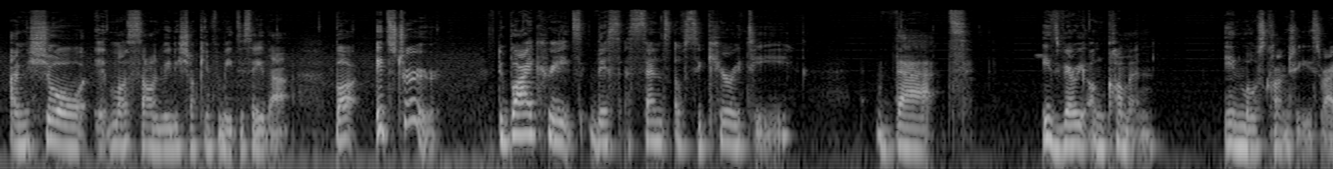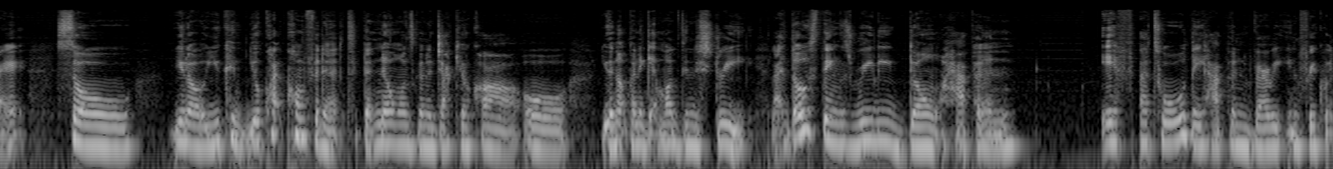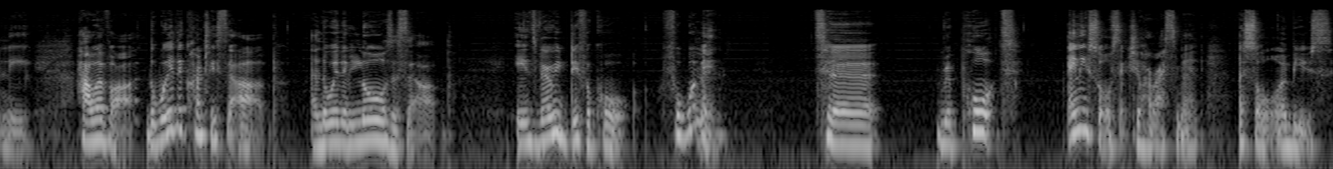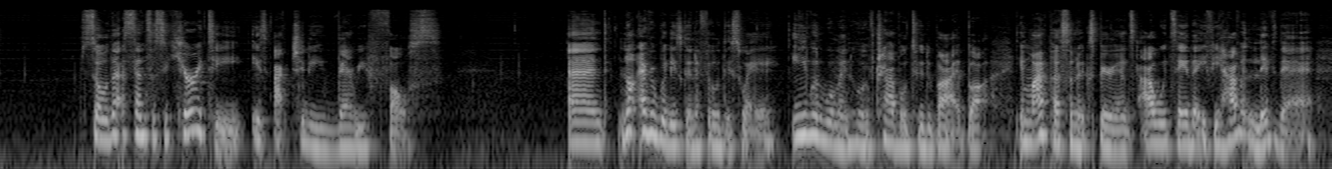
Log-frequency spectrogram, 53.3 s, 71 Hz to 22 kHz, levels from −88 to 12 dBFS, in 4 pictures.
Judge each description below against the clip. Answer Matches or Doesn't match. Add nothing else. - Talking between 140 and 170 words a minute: Matches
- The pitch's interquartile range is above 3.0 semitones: Matches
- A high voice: Doesn't match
